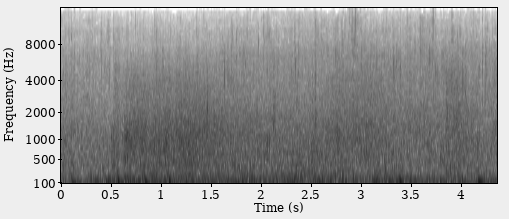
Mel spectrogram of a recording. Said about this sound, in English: And you get this rain sound, but you get the echoing from the chamber of the iceberg, and as pieces crack off the roof and fall down, it creates this thunderous echo, which if you close your eyes, it sounds exactly like a thunderstorm.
